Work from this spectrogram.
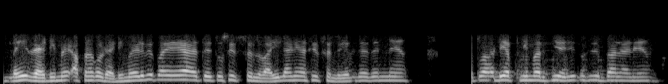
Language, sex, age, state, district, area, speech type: Punjabi, male, 18-30, Punjab, Ludhiana, urban, conversation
